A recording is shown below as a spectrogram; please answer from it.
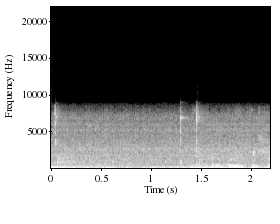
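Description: A few soft computer mouse clicks, one near the start and several more in the second half.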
